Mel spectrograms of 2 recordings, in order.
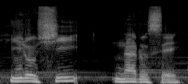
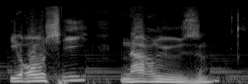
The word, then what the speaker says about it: Hiroshi Naruse: Bonjour, c'est je m'appelle Hiroshi Naruse. Ça, c'est prononciation japonais. Les Français, on dit Hiroshi Naruse.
